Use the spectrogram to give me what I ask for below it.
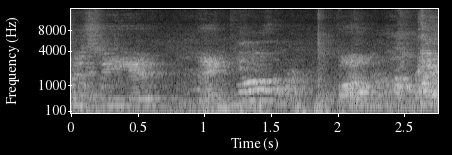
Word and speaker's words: Baltimore: Baltimore. Only two syllables.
